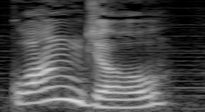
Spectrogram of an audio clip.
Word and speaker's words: Guangzhou: Hangzhou, Guangzhou, Chengdu.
